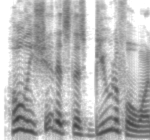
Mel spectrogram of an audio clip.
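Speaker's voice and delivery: a pitched-way-up "Holy shit" of amazement; surprised delight. Retold or imitated. Driver seeing the beautiful parking garage, amazed. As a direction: gasp at how nice it is. Sees a fancy parking structure.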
